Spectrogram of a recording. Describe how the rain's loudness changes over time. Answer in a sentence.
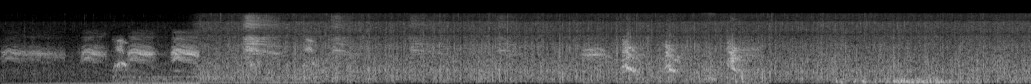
The loudness of the rain goes up.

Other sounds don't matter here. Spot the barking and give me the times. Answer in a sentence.
You can hear the barking from 1.1 to 3.2 s and from 6.2 to 7.5 s.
